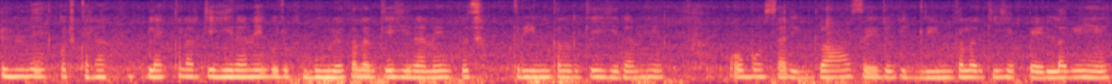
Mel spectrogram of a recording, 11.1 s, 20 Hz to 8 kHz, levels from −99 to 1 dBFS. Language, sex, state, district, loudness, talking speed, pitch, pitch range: Hindi, female, Bihar, Sitamarhi, -15 LUFS, 180 wpm, 190 Hz, 185-195 Hz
